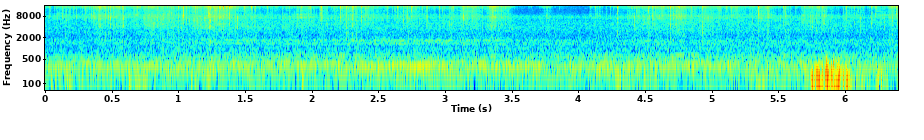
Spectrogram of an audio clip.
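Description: A steady low mechanical hum, like an engine or motor running, holding several even tones throughout. A short, loud, low thump comes just before the end.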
